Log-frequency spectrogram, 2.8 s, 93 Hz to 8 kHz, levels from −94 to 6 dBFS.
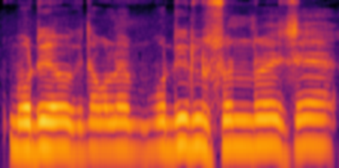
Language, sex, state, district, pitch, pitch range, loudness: Bengali, male, Tripura, Unakoti, 160 Hz, 155-170 Hz, -14 LUFS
